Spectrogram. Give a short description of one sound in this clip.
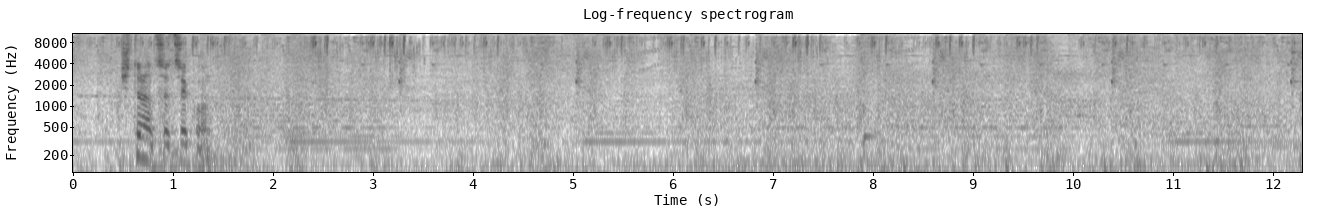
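Magic spells crackle and burst rapidly in a fantasy game battle.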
